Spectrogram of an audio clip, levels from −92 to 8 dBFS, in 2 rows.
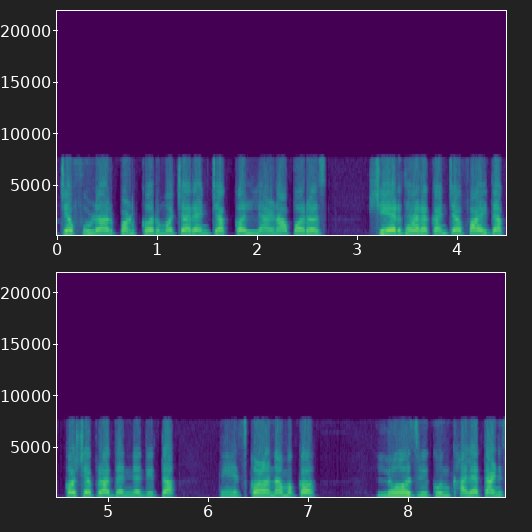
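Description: From start to finish, the speech carries heavy 4-bit ADPCM compression damage. Each sample is coded as a coarse 4-bit step from a prediction, so the coding error rides as broadband grit that rises and falls with the signal level, loudest on stressed syllables and smeared on sharp onsets where the adaptive step lags behind. Nothing is present above about 7.7 kHz, which points to a 16 kHz sample rate and a 64 kbps stream, leaving the top end dull.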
